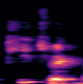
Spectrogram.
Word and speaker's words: Pietrzyk: My name is Polish, so even though it's pronounced Pietrzyk, there's a Z in it.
